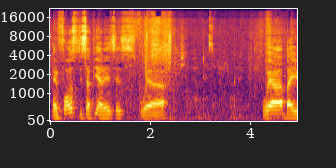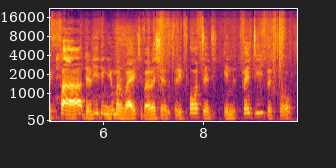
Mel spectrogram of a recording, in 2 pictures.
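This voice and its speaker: A man with a Tanzanian accent reads a prepared statement aloud in a formal way, sometimes halting over words. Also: medium pitch, steady tone, mellow, a little hiss or hum, rough recording. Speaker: musician and activist.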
